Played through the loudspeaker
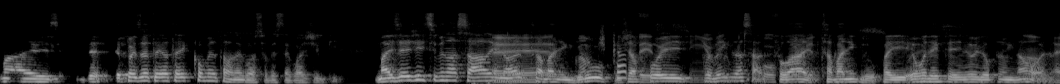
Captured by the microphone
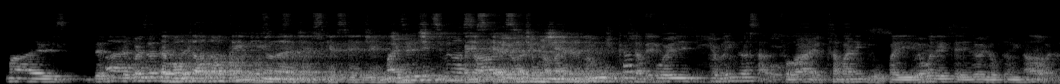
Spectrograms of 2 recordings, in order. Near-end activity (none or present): present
